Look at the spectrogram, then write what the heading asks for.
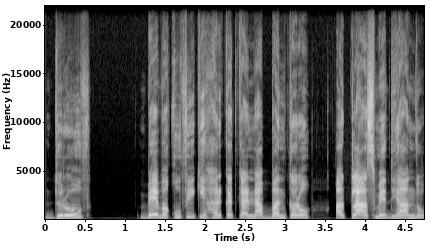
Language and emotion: Urdu, angry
